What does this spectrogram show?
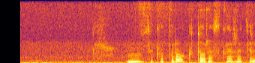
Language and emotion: Russian, neutral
